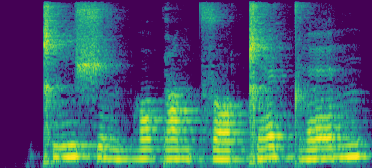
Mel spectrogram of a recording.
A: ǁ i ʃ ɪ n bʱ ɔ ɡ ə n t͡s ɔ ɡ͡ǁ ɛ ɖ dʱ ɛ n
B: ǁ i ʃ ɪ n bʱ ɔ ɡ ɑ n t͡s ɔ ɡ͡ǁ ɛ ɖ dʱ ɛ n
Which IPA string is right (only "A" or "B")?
B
